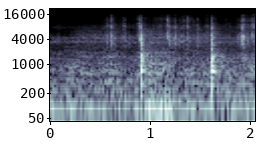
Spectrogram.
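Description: Two light clicks of a metal spoon against a parchment-lined metal baking tray as it is slid under a zucchini flan, over a faint steady kitchen hiss.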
